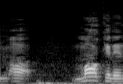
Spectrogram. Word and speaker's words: Markkanen: I know the Golden State Warriors, this is hurting them because they really wanted the services of Laurie Markkanen.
